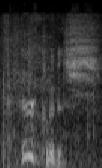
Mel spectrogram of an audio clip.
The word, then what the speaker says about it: Heraclitus: Heracletus. Thank you. Heraclitus select bourbon is here.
